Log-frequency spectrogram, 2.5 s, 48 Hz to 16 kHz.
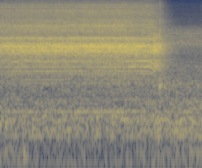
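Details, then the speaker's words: Powered surgical bone drill in a dog hit by a car, minimally invasive fluoroscopy-guided sacroiliac luxation repair, drilling toward S1 body for a cannulated screw: loud, steady high-pitched whine for about two seconds, then stopping. "the benefit at the cannulated screws that you can drive and you can drill a hole and then drive this screw right over the pan that you put in there as a traditional thing"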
